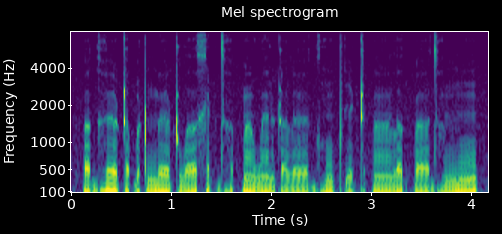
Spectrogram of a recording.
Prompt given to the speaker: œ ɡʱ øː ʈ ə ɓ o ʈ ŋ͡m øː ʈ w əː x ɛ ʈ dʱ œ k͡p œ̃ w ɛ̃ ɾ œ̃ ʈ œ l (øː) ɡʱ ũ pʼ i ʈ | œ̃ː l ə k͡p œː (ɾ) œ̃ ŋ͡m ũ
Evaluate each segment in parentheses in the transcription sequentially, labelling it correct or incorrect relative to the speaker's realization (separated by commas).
correct, incorrect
